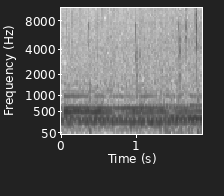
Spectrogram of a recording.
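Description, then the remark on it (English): Mechanical keyboard typing with tactile switches: sparse, irregular, crisp key clicks over a steady, sustained musical drone, with no one talking. “This is a tactile switch.”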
